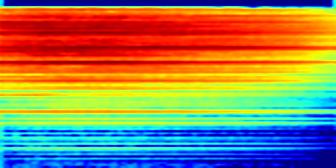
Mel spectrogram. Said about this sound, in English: Hang on. I got to do a quick search for a sound effect of a buzzer going. Give me a minute. I'm going to insert that in right here.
